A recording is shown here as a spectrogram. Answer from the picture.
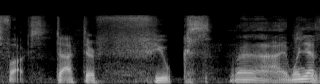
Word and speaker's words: Fuchs: That's close to fucks. Yeah. Did he spell it fucks? Let's be honest. It was a woman. She was like a Nazi. Was it F-U-C-H-S? Yeah, it was F-U-C-H-S. That's fucks.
